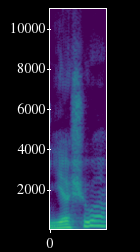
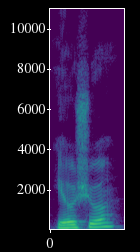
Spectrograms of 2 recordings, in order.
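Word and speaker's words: ישוע: wild theories about that Jesus's Hebrew name was pronounced Yeshua Yeshua or Y yosua Yoshua probably the older version yosua but it's Yeshua there's also a guttural on the shin sound the sh I don't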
